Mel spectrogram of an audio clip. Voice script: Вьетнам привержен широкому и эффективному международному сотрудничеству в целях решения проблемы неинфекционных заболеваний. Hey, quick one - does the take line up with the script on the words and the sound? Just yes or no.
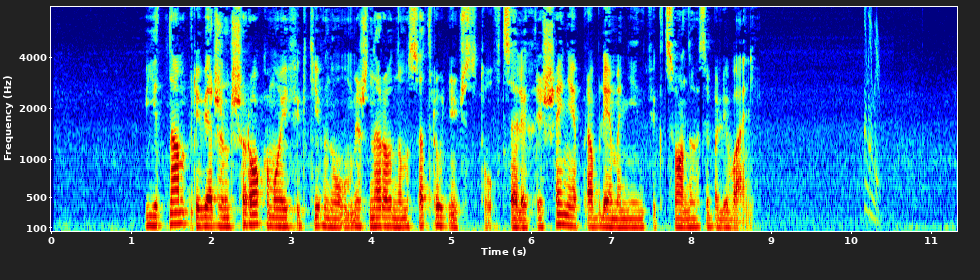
no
